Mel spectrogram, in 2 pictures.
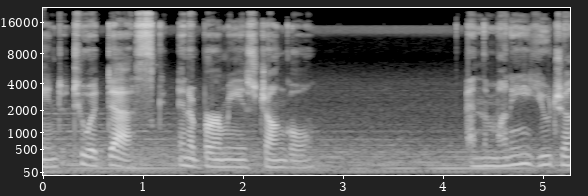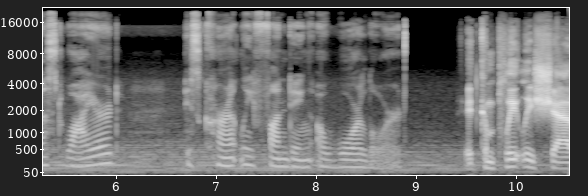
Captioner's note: whispers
